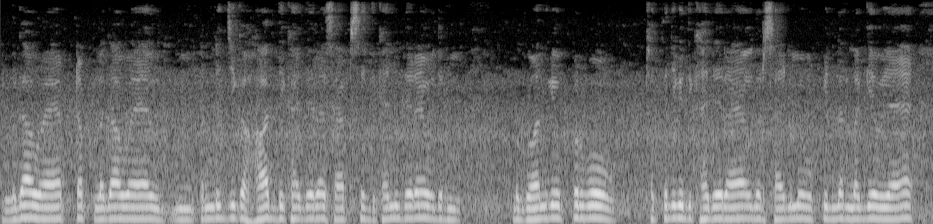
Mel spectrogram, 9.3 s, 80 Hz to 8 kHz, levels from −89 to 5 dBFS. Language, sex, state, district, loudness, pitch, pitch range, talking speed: Hindi, male, Rajasthan, Bikaner, -15 LUFS, 155 Hz, 150-160 Hz, 265 wpm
